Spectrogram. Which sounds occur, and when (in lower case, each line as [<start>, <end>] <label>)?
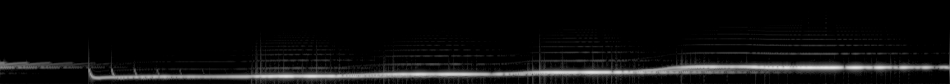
[0.00, 9.50] music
